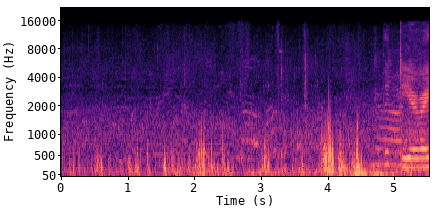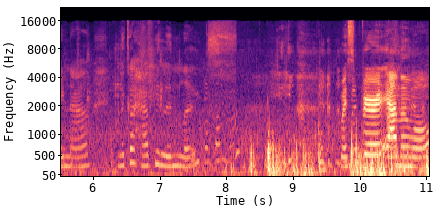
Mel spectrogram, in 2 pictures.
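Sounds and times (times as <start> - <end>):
people's voices outdoors: 0.0 - 11.0
woman's voice: 4.7 - 11.0.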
